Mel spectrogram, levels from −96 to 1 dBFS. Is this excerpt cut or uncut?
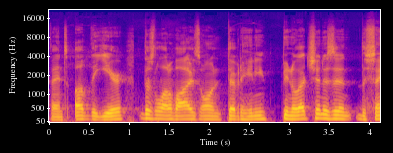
cut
